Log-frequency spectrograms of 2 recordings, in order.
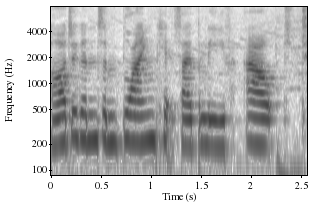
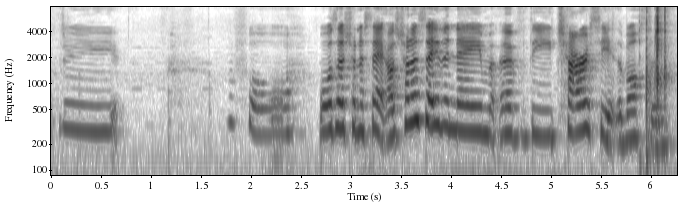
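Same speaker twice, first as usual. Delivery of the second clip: normal talking voice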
